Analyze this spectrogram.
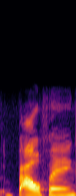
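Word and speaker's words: Baofeng: It's Bow Fang, not Bong.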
